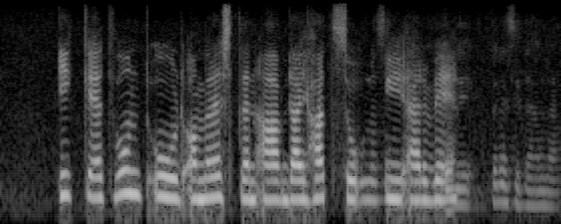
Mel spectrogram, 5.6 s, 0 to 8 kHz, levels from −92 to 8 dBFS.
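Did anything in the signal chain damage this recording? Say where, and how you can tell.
No, nothing damaged this audio.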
